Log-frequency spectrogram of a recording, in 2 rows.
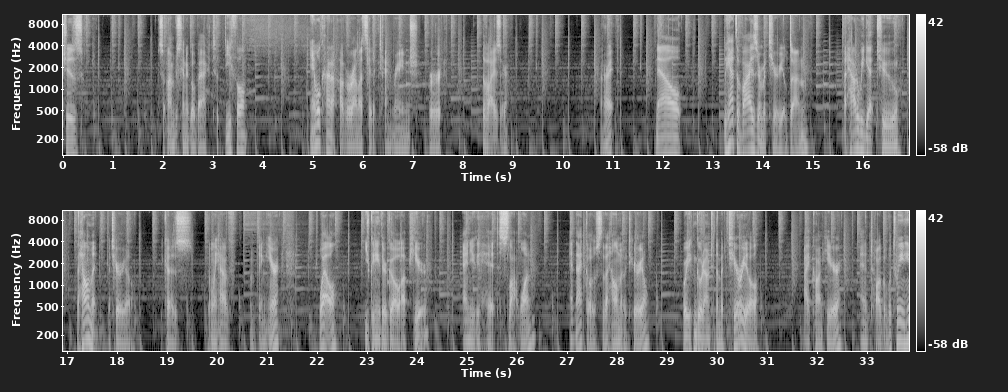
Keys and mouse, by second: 0.7 ctrl+z, 1.4 ctrl+z, 2.2 ctrl+z, 3.5-5.4 drag, 5.5 click, 7.7 middle click, 8.1 middle click, 8.6 shift+middle click, 9.4 shift+middle drag, 10.0 shift+middle click, 10.8 shift+middle drag, 11.4 middle drag, 11.7 shift+middle drag, 12.2 middle click, 14.9 middle click, 24.1-27.1 drag, 30.3 click, 32.8-33.4 drag, 33.7 click.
